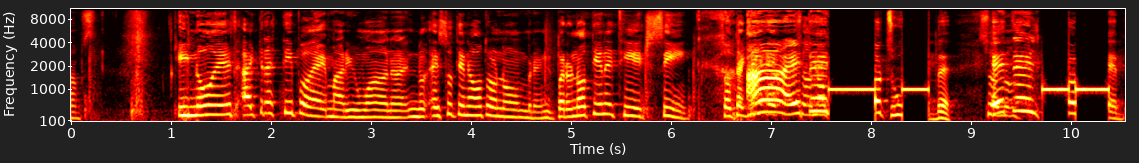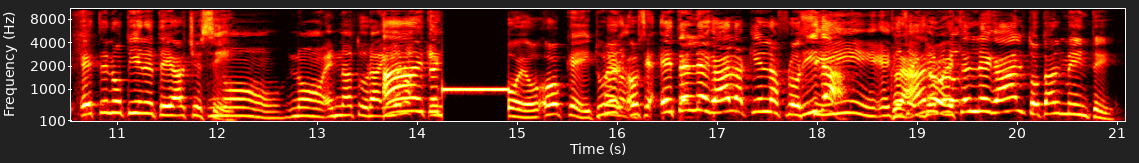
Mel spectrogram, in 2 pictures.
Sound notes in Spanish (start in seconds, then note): 9.6 Bip; 14.2 Bip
